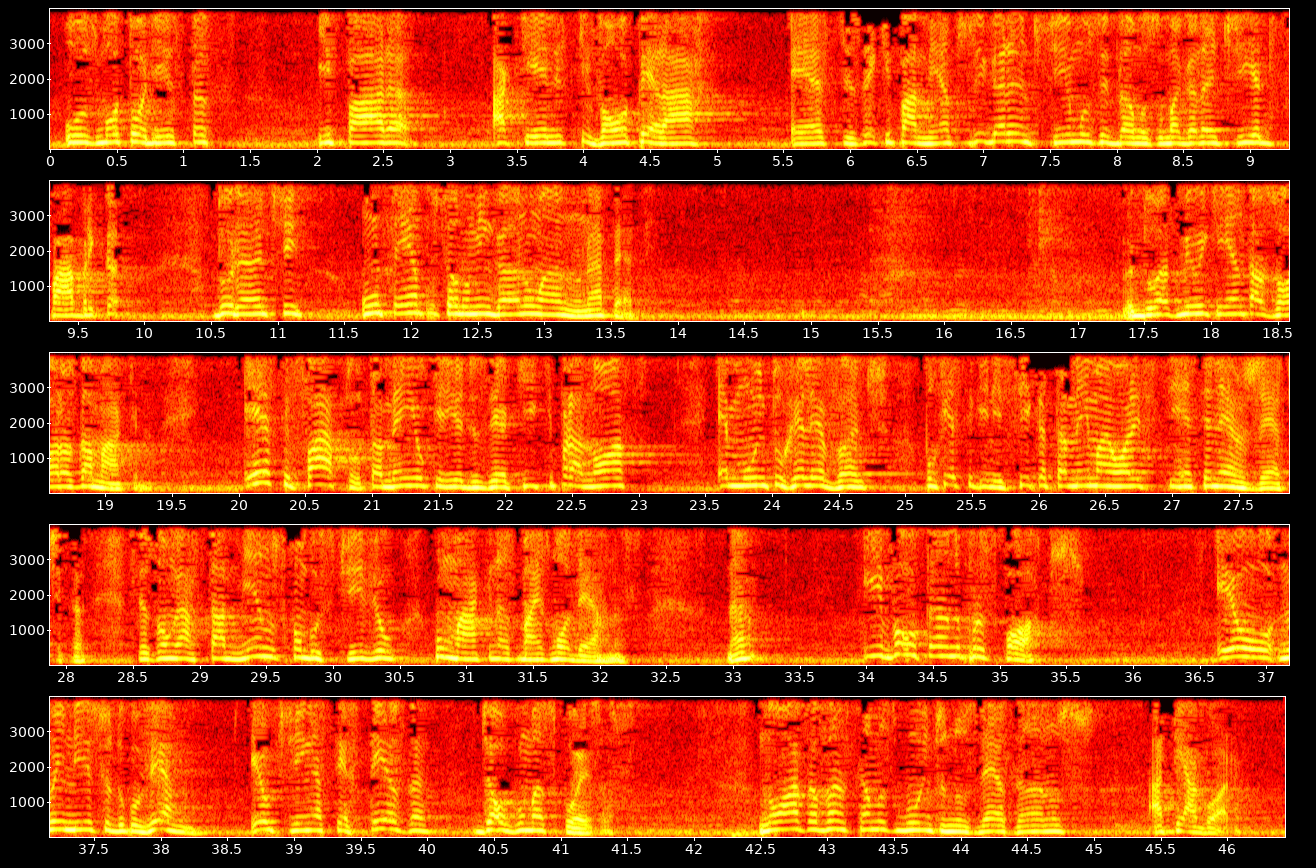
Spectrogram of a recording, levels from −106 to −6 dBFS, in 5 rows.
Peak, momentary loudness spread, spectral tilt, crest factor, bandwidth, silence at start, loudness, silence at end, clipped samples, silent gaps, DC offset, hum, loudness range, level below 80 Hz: -8 dBFS; 18 LU; -11.5 dB/octave; 16 dB; 4 kHz; 0 s; -24 LUFS; 0 s; under 0.1%; none; under 0.1%; none; 3 LU; -54 dBFS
